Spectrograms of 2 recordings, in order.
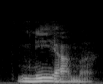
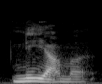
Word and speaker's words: Niyama: Niyama. Here the Y is in the middle, so it's pronounced as a Y. Niyama.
